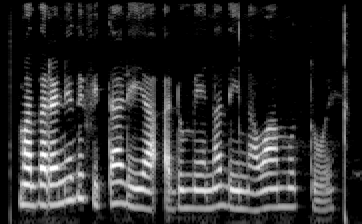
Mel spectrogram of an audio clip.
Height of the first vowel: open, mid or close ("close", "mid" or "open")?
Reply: open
